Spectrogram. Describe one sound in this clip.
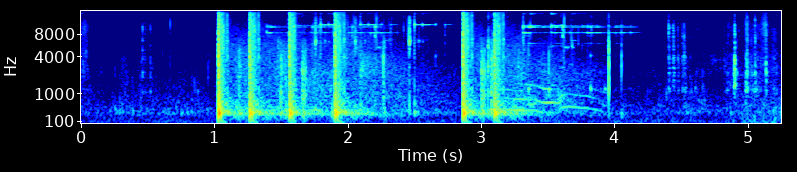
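A rifle fires in sharp bursts.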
